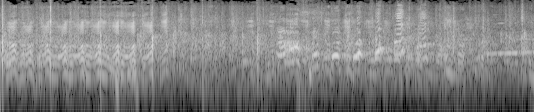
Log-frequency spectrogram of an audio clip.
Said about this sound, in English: Hey! Stand up! Stand up when you clap for this man!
